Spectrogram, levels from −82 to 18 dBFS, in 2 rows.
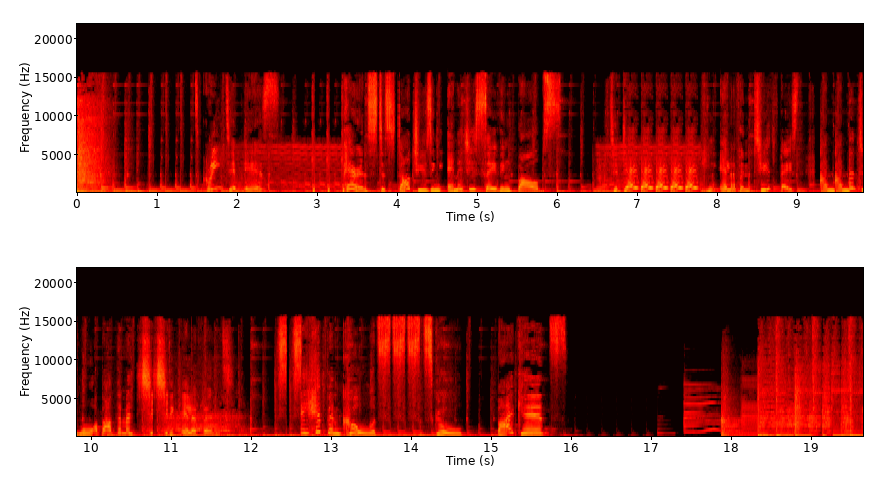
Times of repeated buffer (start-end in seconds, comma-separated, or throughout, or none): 1.11-1.49, 2.97-3.34, 7.06-7.80, 9.47-9.66, 10.77-10.96, 12.45-12.63, 13.75-14.12, 16.35-17.09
